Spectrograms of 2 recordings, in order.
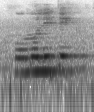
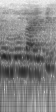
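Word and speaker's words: homolytic: एक होता है होमोलिटिक बॉन्ड फिजन, होमोलिटिक या फिर होमोलाइटिक, कुछ भी आप प्रोनाउंस कर सकते हैं इसको।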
